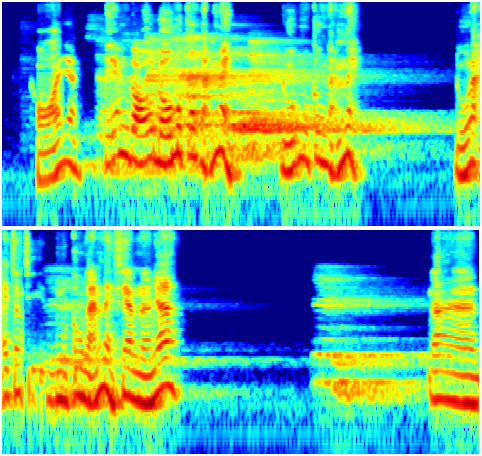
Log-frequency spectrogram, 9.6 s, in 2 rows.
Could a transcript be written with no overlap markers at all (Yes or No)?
No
